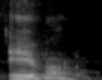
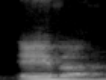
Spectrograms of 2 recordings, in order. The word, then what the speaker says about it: Eva: Is it Eva or Ava? Because I'll butcher this. I know two little girls that are my daughter's friends. One's Eva and one's Ava. Spelled the same way. It's Ava.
